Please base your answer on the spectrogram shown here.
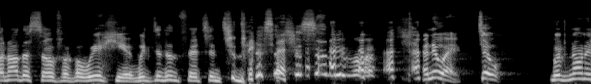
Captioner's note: laughs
